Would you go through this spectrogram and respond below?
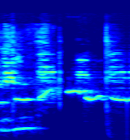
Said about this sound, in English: The whistle gets you. Yeah, really.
